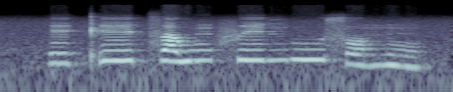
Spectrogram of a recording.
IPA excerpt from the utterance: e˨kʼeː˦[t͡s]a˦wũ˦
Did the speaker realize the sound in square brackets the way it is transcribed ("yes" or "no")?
yes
